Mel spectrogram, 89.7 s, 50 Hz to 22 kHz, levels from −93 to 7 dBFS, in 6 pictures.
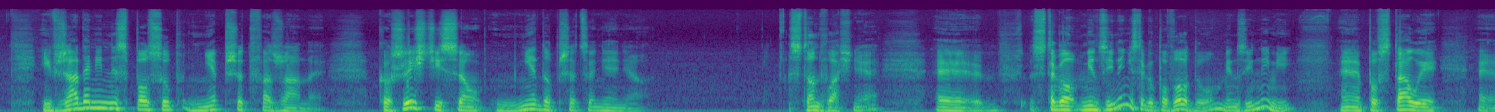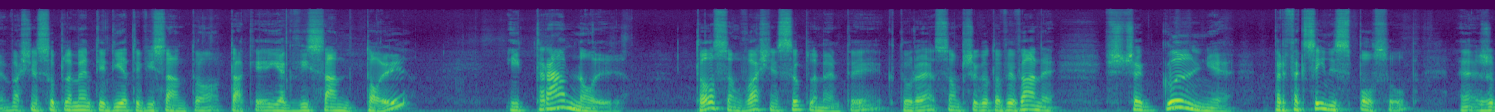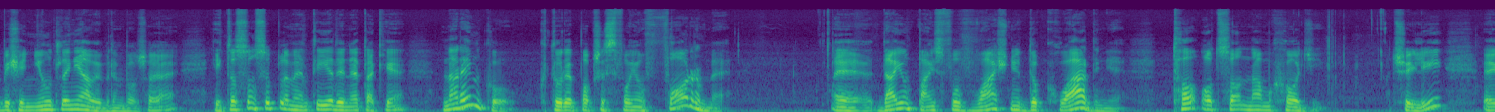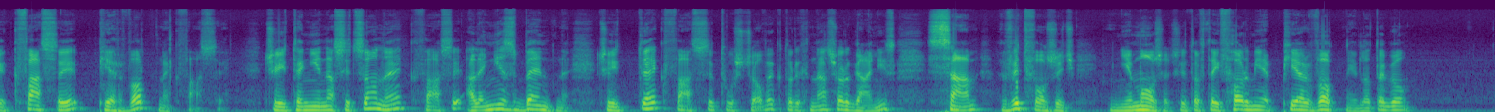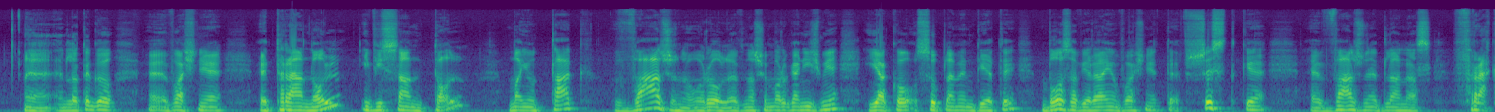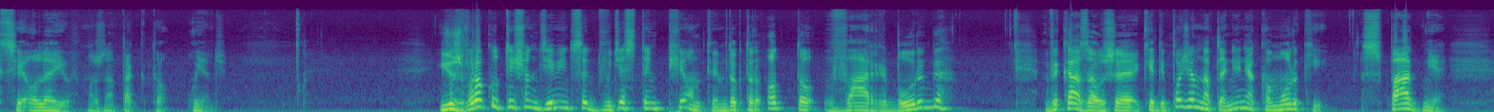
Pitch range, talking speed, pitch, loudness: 105-140 Hz, 95 wpm, 125 Hz, -17 LUFS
